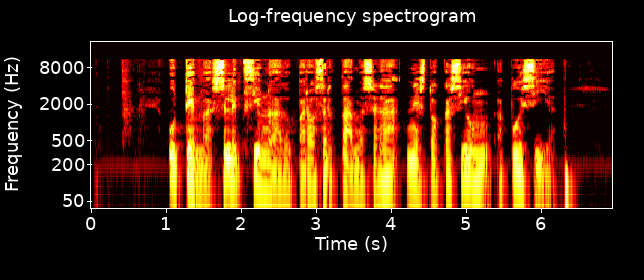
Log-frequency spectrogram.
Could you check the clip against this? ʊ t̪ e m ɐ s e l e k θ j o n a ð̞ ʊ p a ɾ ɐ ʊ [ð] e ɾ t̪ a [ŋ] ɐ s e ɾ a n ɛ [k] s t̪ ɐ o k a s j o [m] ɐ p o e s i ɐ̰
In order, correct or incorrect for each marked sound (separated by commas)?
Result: incorrect, incorrect, incorrect, incorrect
